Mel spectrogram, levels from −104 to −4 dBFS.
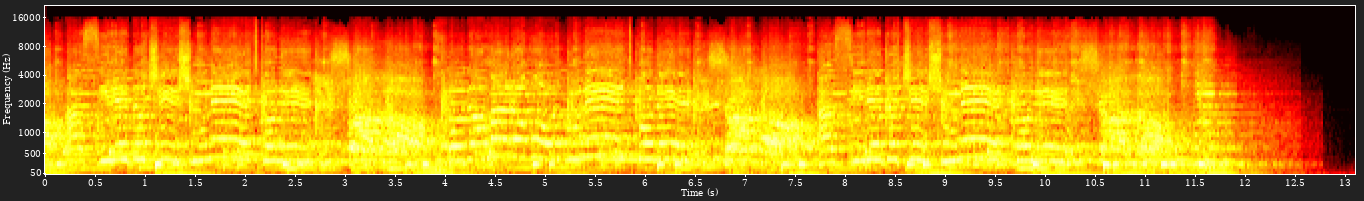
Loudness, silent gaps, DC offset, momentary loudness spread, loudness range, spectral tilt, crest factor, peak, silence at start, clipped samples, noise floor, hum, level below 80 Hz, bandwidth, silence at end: -14 LUFS; none; under 0.1%; 4 LU; 1 LU; -3 dB/octave; 14 dB; -2 dBFS; 0 s; under 0.1%; -60 dBFS; none; -36 dBFS; 15.5 kHz; 0.75 s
